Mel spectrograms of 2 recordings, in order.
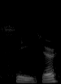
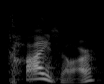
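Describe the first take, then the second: First: The word begins with an s sound. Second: The word begins with a k sound.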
